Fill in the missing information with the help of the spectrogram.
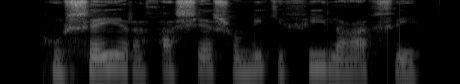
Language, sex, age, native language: Icelandic, female, 50-59, Dutch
